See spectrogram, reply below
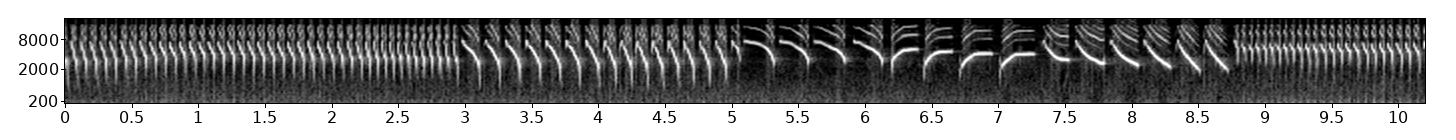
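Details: Canary song used as a training recording to prompt other canaries, young or silent ones, to sing: fast trills, then a run of sweeping downward whistles and looping chirps, closing in a dense buzzy roll.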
